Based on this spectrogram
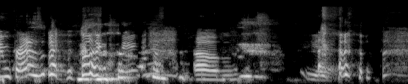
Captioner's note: laughing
